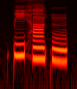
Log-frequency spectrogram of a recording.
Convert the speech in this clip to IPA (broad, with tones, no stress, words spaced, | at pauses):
pi˦hã˧kʷũ˨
